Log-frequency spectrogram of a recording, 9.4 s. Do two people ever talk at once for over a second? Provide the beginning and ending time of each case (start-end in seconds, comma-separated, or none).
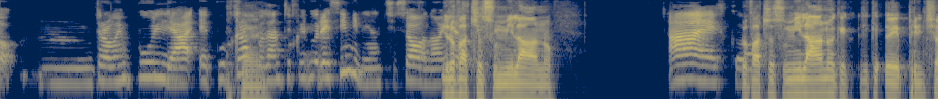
none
